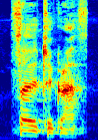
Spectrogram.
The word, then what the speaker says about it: photograph: in reality, you will hear either this photo, or photog, this. So it will be photograph, photograph, and photographer, photographer.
